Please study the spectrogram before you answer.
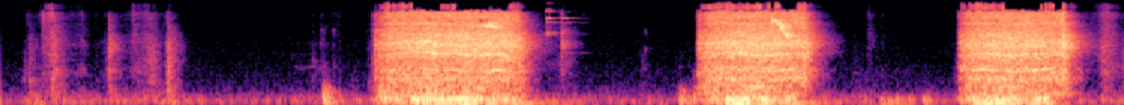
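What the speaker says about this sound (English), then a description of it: "I'll drill pilot holes with my drill to give the lag bolts something to go into" A power drill boring pilot holes into a wood wall stud for lag bolts: three close whirring bursts of a couple of seconds each, separated by short pauses with faint handling noises.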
